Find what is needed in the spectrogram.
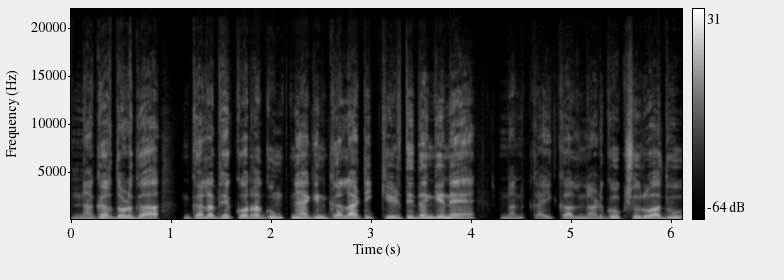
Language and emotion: Kannada, fearful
